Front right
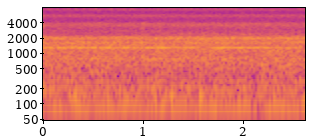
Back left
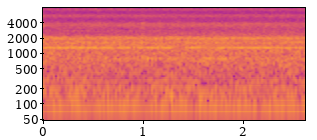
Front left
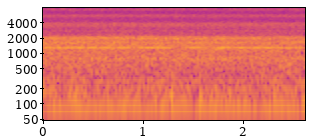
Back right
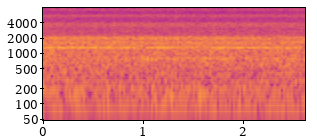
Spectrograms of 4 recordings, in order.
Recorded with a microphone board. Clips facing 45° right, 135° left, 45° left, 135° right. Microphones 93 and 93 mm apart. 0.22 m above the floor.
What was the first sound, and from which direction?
Only background noise.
